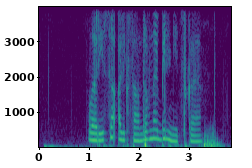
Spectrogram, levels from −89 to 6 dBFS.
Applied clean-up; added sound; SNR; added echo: none; none; none; none.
